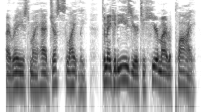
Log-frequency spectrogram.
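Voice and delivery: ordinary delivery

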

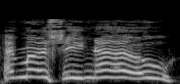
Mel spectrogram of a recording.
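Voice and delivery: high, desperate scream for mercy. Acted. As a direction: cry out to the heavens, begging. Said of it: "he screamed".

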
